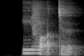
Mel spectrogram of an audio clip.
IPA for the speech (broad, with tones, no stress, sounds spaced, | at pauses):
i˦ v ɑ̰˦ tː ɵ˨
